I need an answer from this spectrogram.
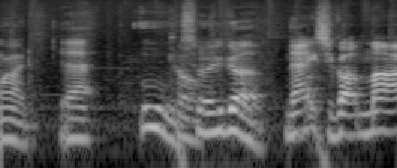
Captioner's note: coos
